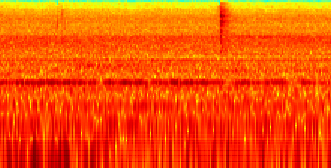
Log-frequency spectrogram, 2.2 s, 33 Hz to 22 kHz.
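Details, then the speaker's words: Sundown Audio amp dyno at 121 degrees, warm from big certified test runs (2 ohms, 4479 watts, 14.3 volts); its cooling fans kicked on, a soft steady hum with low drone and faint higher whirr, unchanging, running normally. "you hear that noise we've got our our amp dyno is getting warm from these big tests we're up at 121 degrees on it so our fans have kicked on"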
